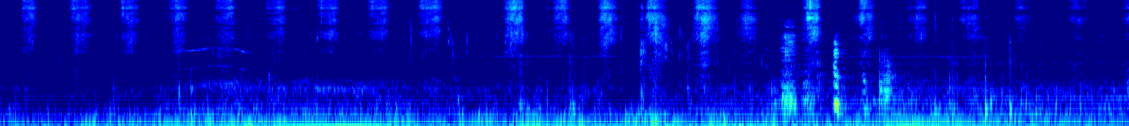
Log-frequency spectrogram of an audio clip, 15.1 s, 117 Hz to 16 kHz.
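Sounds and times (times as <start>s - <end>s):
low rumble: 0.0s - 10.7s.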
